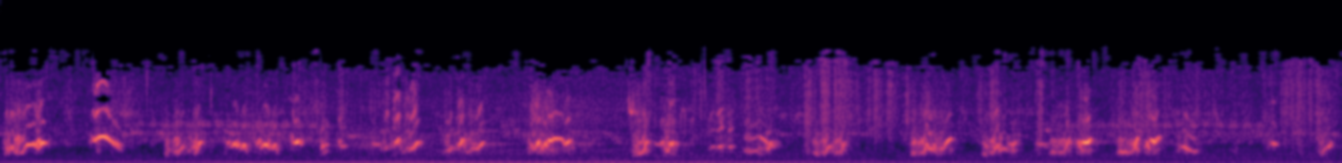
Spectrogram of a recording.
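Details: Pine grosbeak, a finch of northern conifer taiga, singing a quiet run of short chirps and warbled notes in quick bursts over a faint low hum.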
